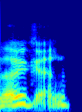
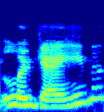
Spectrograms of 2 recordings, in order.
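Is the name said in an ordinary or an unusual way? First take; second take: ordinary; unusual. First: The name is said in the ordinary way. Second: The name is said in an unusual way. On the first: This is how the show says it. "They do just say Logan" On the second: This is how the speaker imagined the show says it. "do they say it like Logain?"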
